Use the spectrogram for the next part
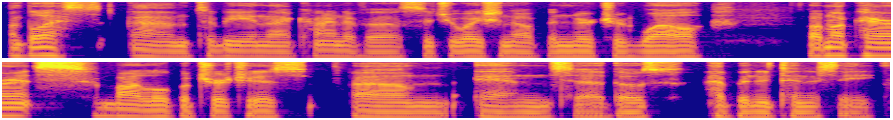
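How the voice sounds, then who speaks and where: A man's voice: low voice, steady tone, normal speed, clean tone, no room sound, studio quality. A middle-aged man from the southern United States, a college principal talking as a podcast guest in an earnest, conversational way. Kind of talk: podcast interview.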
